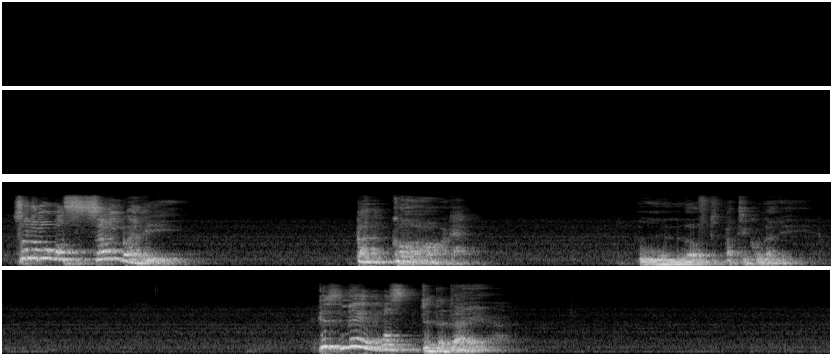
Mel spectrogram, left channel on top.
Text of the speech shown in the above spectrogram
Solomon was somebody that God loved particularly. His name was Jedediah.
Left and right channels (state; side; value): silent; left; digital silence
